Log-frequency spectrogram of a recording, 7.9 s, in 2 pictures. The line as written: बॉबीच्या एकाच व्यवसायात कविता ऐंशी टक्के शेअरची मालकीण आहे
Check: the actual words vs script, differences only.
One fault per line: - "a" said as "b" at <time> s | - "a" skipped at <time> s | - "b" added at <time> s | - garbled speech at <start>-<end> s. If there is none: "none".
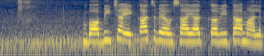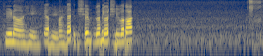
- "ऐंशी टक्के शेअरची" skipped at 3.6 s
- garbled speech at 4.6-5.9 s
